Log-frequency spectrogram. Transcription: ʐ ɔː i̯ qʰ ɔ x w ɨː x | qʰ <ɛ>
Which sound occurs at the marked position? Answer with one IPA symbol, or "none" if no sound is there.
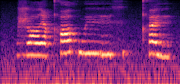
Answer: ɨ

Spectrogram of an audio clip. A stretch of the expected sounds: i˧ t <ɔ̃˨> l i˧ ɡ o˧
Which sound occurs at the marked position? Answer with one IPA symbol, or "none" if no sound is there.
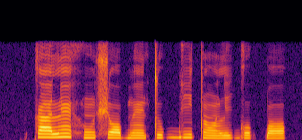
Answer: ɔ̃˨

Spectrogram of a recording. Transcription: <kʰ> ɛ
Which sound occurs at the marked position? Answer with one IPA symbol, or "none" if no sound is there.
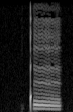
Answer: ǃ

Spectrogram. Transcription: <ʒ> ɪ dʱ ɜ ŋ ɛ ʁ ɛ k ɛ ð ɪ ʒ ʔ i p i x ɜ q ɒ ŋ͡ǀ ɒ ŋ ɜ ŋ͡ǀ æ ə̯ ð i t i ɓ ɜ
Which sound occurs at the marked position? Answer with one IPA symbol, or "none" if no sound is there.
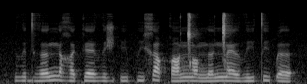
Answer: ð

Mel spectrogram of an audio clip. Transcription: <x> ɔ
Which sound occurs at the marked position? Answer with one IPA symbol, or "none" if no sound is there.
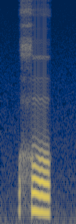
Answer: x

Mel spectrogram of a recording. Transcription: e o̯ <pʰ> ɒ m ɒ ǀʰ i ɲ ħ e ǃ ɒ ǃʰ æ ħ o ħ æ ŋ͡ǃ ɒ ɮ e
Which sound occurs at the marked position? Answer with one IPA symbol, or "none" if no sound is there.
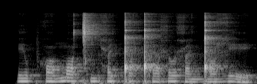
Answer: pʰ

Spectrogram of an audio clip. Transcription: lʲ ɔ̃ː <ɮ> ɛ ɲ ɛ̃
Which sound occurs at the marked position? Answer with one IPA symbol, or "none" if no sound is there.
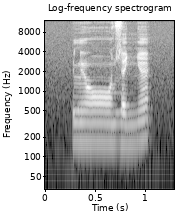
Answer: ɮ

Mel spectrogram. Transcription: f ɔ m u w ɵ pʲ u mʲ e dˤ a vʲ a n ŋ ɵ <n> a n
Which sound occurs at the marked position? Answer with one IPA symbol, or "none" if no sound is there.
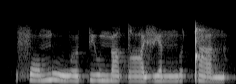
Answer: ǃ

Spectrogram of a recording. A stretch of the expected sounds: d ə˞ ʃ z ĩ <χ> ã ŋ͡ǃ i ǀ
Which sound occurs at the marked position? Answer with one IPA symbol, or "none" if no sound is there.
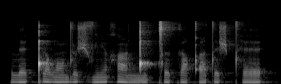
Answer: χ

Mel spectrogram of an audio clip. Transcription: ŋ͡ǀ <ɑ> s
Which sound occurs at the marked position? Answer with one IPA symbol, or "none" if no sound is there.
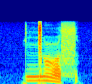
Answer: ɑ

